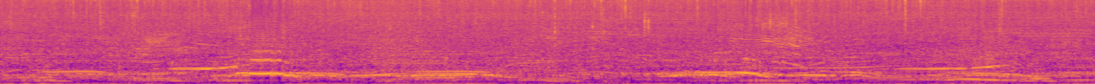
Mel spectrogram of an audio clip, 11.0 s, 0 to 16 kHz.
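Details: Humpback whales off the west coast of Maui, February 2011, singing rising and falling moaning phrases, some swooping upward whistles, repeated in bursts with brief quieter gaps, over continuous low-frequency rumble.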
